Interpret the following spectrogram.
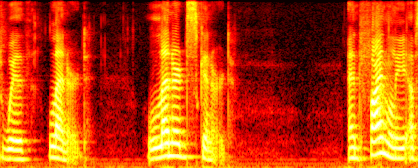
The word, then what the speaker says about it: Lynyrd: The name of this American band is actually a misspelled version of this name, which is a character from a book. So it's pronounced Leonard, just like Leonard Cohen.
